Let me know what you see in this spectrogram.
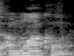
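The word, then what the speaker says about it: Amoako: My surname is Amwako, A-M-O-A-K-O. Oh, what? So it's that again? Amwako. Amako. Yeah, that's say it properly. That's what I'm saying. You try to say Amwako. No, but he didn't say it properly. He said Amwako.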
